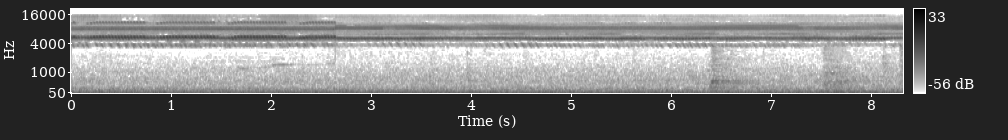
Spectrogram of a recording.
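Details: Night insects on a summer evening, a loud pulsing high trill for the first few seconds that then cuts out, leaving steady shrill whining and a buzzy trill, with a couple of faint soft knocks near the end.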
